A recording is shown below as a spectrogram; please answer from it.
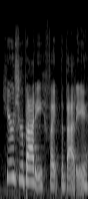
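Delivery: ordinary delivery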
